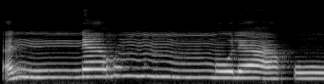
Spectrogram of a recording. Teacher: സുക്കൂനായ മീമിനെ അടുത്ത മീമിലേക്ക് ലയിപ്പിച്ച് ഒന്നയോടുകൂടി ഓതിക്കൊടുക്കുക. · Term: ഇദാം ഷഫവിയാണ്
